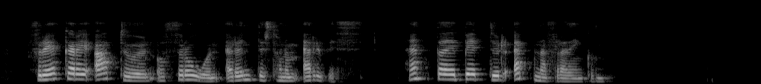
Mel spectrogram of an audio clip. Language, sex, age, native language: Icelandic, female, 30-39, Icelandic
